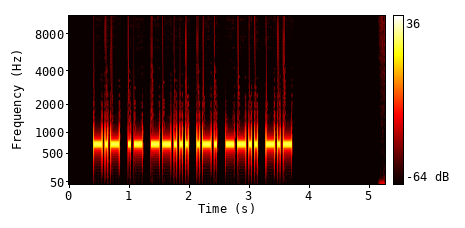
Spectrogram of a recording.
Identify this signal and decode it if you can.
Morse code, heard as a keyed tone, about 30 wpm, 700 Hz. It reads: KA7RZK
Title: Speed Racing - USA 2x3 Call Signs 25wpm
